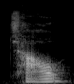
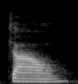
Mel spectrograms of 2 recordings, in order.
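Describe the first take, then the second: First: The syllable is said with a rising pitch. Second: The syllable is said with a high level pitch. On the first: "second tone" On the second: "first tone"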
